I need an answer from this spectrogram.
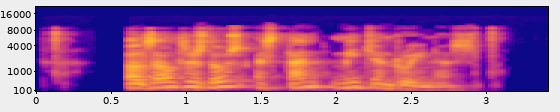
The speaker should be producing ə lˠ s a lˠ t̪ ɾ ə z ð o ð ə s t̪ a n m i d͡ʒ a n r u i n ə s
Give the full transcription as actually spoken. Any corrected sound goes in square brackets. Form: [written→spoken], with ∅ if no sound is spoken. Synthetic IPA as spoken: ə lˠ [s→z] a lˠ t̪ ɾ ə z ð o [ð→z] ə s t̪ a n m i d͡ʒ [a→ə] n r u i n ə s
